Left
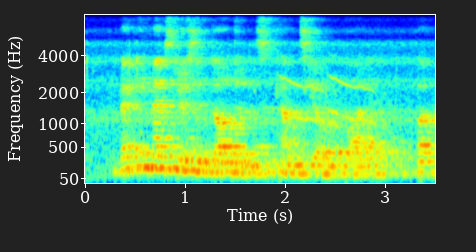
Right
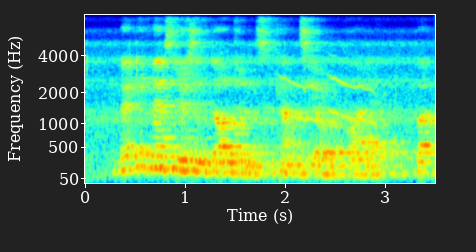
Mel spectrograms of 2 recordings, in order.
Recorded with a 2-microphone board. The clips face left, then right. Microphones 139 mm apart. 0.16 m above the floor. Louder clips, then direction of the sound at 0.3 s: Left 1 dB; 20° right (ahead or behind).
